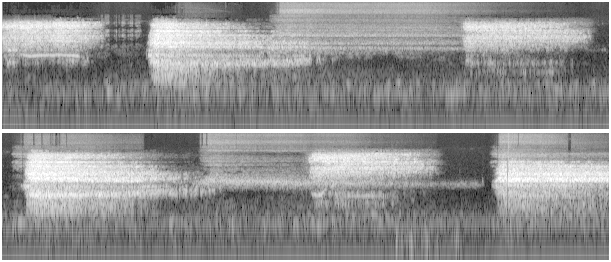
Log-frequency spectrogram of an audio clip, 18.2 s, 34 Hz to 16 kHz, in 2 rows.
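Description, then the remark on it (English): Slow, deliberate relaxing breathing: airy inhales through the nose for about 3 seconds alternate with longer, hissing exhales through the mouth for about 6 seconds, about three full breath cycles with no talking. “Right into a relaxing, calming breathing. 3 seconds in through the nose, 6 seconds out through the mouth.”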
